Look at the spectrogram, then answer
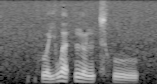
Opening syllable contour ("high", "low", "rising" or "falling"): rising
